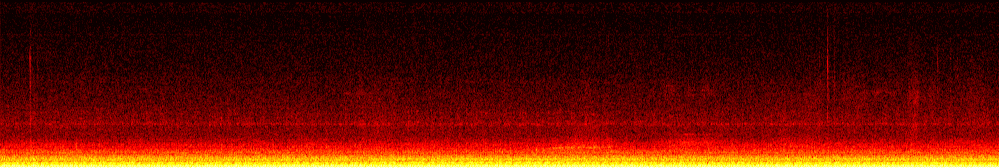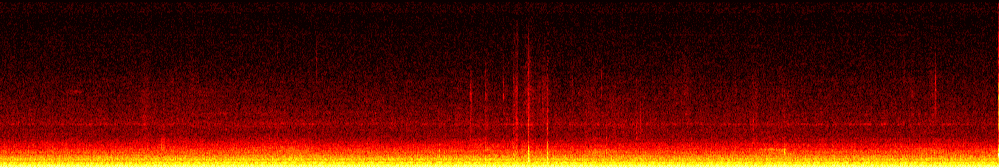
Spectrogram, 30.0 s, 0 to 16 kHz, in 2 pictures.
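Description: BMW E90's engine idling, heard from inside the cabin as a steady low hum.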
